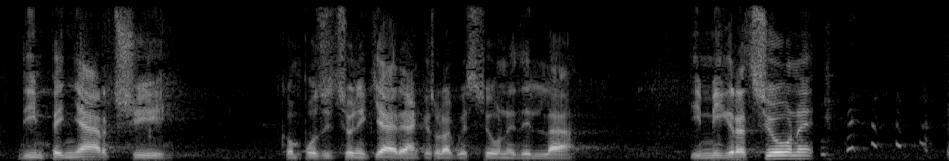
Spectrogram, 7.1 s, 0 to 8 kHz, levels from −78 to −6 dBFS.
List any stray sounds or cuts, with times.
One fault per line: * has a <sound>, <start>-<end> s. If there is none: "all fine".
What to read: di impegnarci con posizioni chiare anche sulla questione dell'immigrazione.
* has a laugh, 6.1-7.0 s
